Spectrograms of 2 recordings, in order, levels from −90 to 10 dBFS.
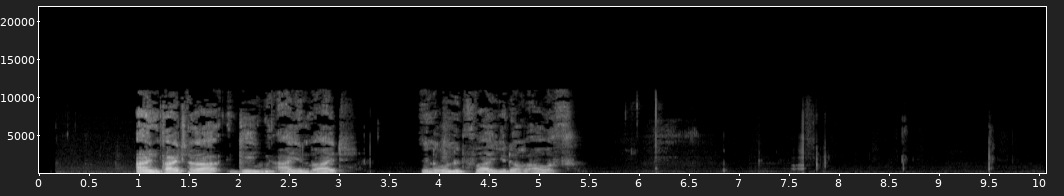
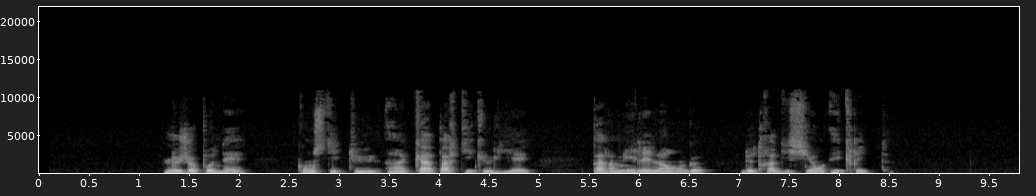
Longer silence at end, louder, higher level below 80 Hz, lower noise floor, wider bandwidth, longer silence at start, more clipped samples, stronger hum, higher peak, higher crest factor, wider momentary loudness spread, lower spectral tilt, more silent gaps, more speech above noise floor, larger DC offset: first, 4.75 s vs 1.35 s; first, -21 LUFS vs -29 LUFS; about the same, -68 dBFS vs -66 dBFS; about the same, -76 dBFS vs -76 dBFS; about the same, 11.5 kHz vs 11.5 kHz; second, 0.95 s vs 1.25 s; neither; neither; first, 0 dBFS vs -6 dBFS; about the same, 24 dB vs 24 dB; first, 14 LU vs 10 LU; about the same, -6.5 dB/octave vs -6.5 dB/octave; neither; first, 55 dB vs 48 dB; neither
